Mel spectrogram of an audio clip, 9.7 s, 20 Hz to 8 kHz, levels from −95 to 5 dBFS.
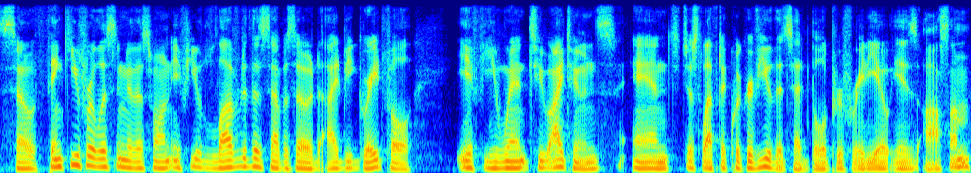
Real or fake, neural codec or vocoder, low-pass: real; none; 7.2 kHz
